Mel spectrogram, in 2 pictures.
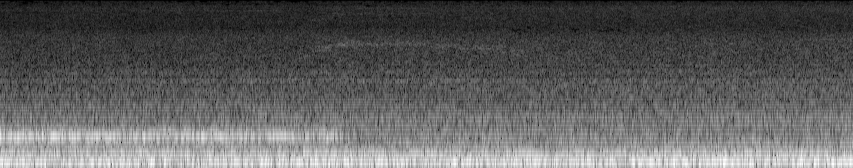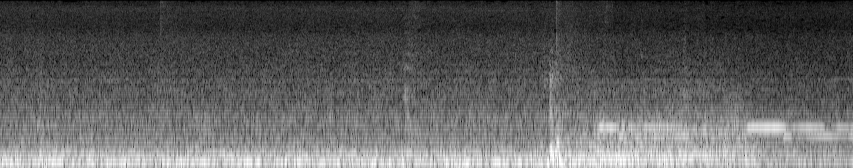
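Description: MTR East Rail Line R-train, a Hyundai Rotem electric multiple unit, heard from inside the car as it slows into a station: a steady running rumble, with a level whine that stops about two and a half seconds in. Near the end, as the train comes to rest, there is a sharp click followed by a short two-tone beeping.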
